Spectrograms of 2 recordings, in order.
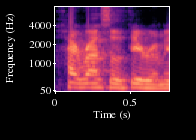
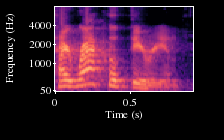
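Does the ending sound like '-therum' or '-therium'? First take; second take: -therum; -therium. First: The ending is said as '-therum'. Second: The ending is said as '-therium'. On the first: The speaker calls it wrong. "isn't a thing" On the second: The speaker calls it right. "It's Hyracotherium"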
